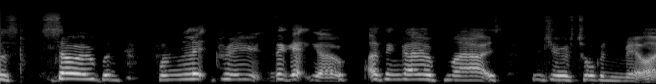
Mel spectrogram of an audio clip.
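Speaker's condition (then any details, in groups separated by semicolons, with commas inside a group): Spastic quadriplegic cerebral palsy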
